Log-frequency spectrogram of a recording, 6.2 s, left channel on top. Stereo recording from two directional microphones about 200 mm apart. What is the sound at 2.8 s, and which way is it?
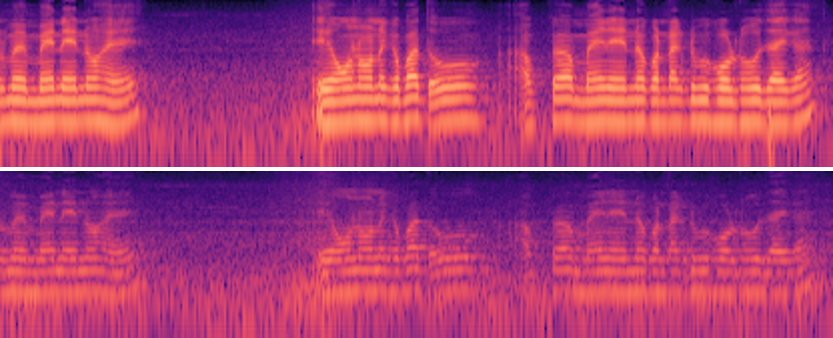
A man's voice, 45° left (ahead or behind).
